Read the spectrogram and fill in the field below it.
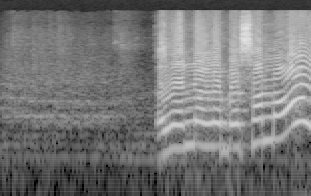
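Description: A young woman speaks loudly and with animation close to a microphone.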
